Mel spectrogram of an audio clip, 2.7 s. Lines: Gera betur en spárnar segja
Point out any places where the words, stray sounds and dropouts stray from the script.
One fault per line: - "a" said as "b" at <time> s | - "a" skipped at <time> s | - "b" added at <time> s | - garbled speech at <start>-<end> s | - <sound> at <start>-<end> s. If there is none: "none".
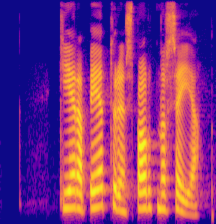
none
